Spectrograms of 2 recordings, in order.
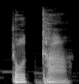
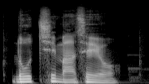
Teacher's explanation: hyut in the coda and the digut in the onset are subject to aspiration and get merged into the onset as its aspirated pair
